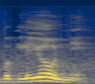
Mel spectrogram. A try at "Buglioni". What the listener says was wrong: The G is silent. Yeah, so the G in Buglioni is silent. So, the G, it's not Bugli, it's Buglioni. Buglioni.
